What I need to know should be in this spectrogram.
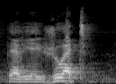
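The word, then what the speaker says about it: Perrier-Jouët: And it was Perrier Jouet, that's the correct pronunciation, that was the champagne of choice of Oscar Wilde.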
